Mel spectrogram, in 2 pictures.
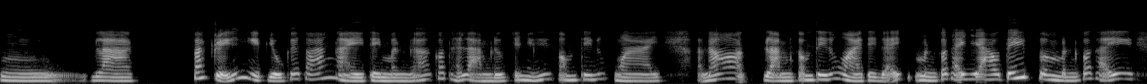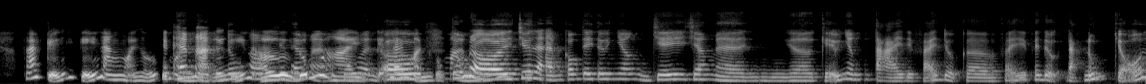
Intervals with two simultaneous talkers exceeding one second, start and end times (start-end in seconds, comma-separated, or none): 13.1-16.4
